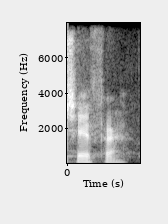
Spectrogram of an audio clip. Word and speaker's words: Shafer: you got it perfect it's spelled kind of funny but it's pronounced shafer right on it's good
